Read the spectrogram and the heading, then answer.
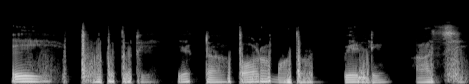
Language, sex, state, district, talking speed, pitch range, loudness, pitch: Bengali, male, West Bengal, Malda, 115 wpm, 105-125 Hz, -19 LUFS, 110 Hz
